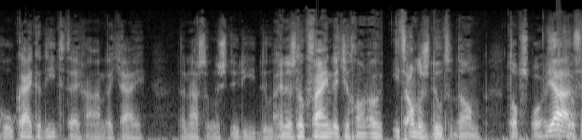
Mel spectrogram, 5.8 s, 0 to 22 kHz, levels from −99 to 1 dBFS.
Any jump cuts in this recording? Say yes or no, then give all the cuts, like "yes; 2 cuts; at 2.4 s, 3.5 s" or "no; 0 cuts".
yes; 2 cuts; at 2.7 s, 3.8 s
